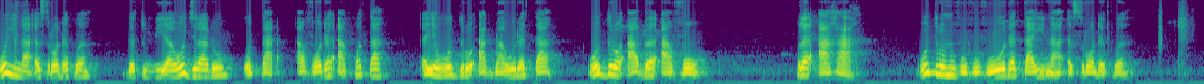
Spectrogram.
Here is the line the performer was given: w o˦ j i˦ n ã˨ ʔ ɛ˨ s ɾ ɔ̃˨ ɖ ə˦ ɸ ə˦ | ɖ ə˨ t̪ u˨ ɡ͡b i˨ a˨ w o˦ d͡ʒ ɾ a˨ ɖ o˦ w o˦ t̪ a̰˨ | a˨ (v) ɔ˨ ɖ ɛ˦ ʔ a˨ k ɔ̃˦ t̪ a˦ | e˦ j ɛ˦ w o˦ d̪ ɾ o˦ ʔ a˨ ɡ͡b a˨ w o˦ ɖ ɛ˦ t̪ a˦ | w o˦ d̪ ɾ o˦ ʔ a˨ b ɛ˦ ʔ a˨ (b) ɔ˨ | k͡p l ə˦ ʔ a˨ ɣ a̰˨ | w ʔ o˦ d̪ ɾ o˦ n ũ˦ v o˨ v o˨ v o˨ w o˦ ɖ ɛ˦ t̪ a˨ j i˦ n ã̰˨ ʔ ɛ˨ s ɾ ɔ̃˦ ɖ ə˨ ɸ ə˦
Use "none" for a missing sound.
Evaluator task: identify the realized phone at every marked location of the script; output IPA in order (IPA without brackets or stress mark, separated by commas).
v, v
